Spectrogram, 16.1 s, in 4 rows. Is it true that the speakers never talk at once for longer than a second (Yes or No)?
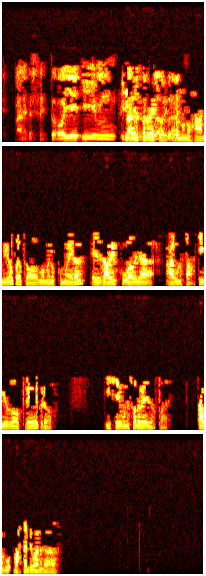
No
